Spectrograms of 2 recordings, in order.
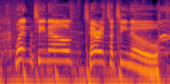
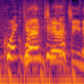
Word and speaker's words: Quentin Tarantino: Number 3, Quentino Tarantino. What? I can never say his name. Quentin Tarantino.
